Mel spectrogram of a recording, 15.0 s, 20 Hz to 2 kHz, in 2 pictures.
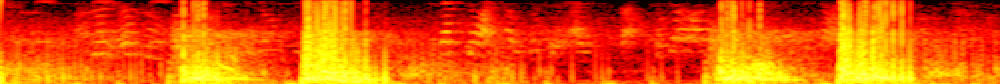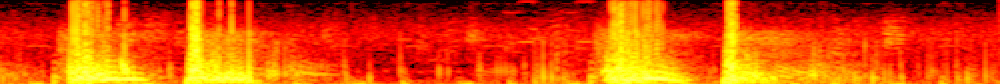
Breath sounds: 1.19-2.05 s: inhalation
2.18-3.09 s: exhalation
5.22-6.17 s: inhalation
6.23-7.85 s: exhalation
7.97-8.63 s: inhalation
7.97-8.63 s: wheeze
8.88-10.19 s: exhalation
12.02-12.79 s: inhalation
12.93-14.44 s: exhalation
12.93-14.44 s: crackles

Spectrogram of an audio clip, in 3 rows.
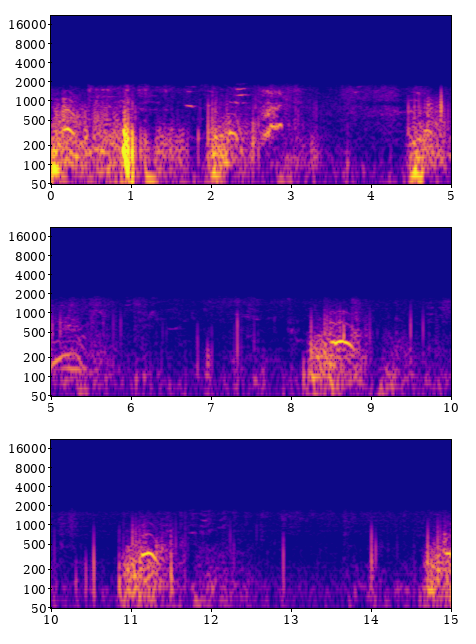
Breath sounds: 0.00-0.96 s: inhalation
0.00-0.96 s: wheeze
1.86-2.88 s: wheeze
1.86-2.96 s: inhalation
4.42-4.94 s: crackles
4.42-5.50 s: inhalation
4.42-5.52 s: wheeze
8.16-9.08 s: inhalation
8.46-8.84 s: wheeze
9.18-10.30 s: exhalation
10.80-11.72 s: inhalation
11.10-11.48 s: wheeze
11.82-12.94 s: exhalation
14.66-15.00 s: inhalation
14.84-15.00 s: wheeze

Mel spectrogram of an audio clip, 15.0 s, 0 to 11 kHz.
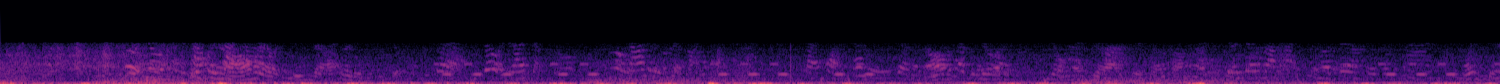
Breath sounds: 5.87-7.57 s: inhalation
10.79-12.49 s: inhalation

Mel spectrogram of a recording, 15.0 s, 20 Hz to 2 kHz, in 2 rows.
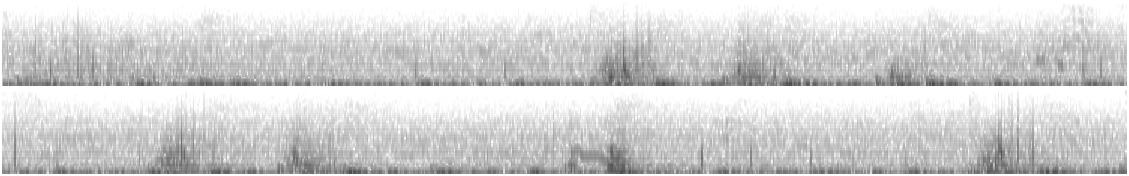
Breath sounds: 3.93-4.46 s: inhalation
3.93-4.46 s: crackles
4.77-5.39 s: exhalation
4.77-5.39 s: crackles
8.45-9.28 s: crackles
8.45-9.29 s: inhalation
9.29-10.03 s: exhalation
9.29-10.03 s: crackles
11.29-11.82 s: wheeze

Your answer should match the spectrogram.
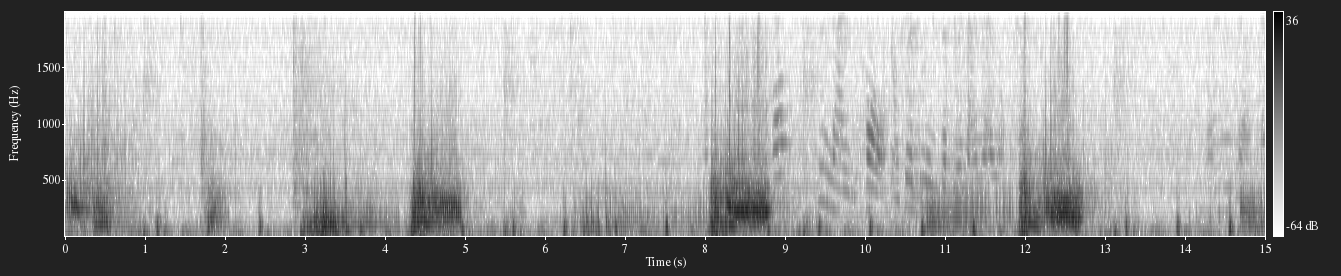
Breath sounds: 0.00-1.04 s: inhalation
0.00-1.04 s: crackles
1.58-2.13 s: exhalation
1.58-2.13 s: crackles
2.79-4.19 s: inhalation
2.79-4.19 s: crackles
4.26-5.05 s: exhalation
4.26-5.05 s: crackles
6.41-7.30 s: inhalation
6.86-7.29 s: wheeze
8.03-8.86 s: exhalation
8.03-8.86 s: wheeze
10.70-11.91 s: inhalation
10.70-11.91 s: crackles
11.91-12.41 s: wheeze
11.91-12.82 s: exhalation
14.57-15.00 s: inhalation
14.57-15.00 s: crackles

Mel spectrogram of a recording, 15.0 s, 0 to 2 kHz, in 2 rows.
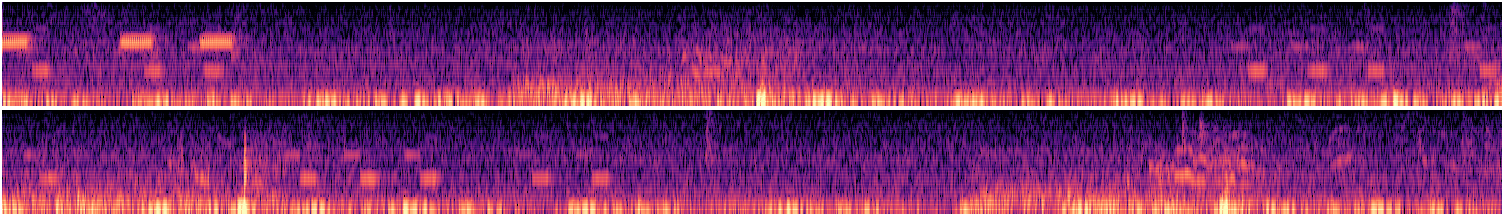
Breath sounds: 2.51-4.12 s: inhalation
7.38-8.99 s: inhalation
12.26-13.87 s: inhalation

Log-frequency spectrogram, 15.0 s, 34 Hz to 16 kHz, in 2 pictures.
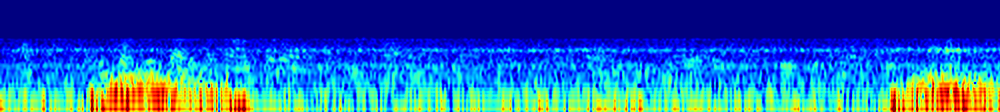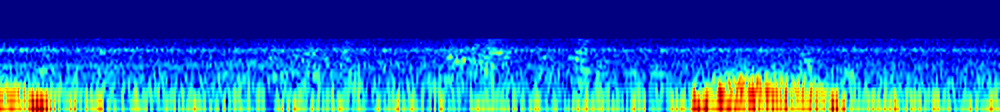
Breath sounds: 0.53-2.03 s: inhalation
6.57-8.07 s: inhalation
12.60-14.10 s: inhalation

